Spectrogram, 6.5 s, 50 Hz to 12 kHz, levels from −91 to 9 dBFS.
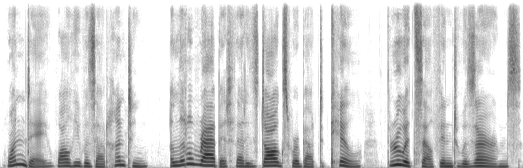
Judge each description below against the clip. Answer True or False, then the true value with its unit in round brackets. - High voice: True (225 Hz)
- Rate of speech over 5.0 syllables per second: True (5.5 syllables/s)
